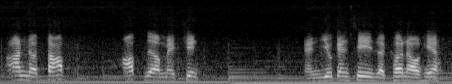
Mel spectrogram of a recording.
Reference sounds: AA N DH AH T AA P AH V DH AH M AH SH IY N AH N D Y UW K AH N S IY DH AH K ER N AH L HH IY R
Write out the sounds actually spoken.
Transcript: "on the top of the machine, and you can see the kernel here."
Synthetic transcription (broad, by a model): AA N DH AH T AA P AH F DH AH M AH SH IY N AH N Y UW K AH N S IY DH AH K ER N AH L HH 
